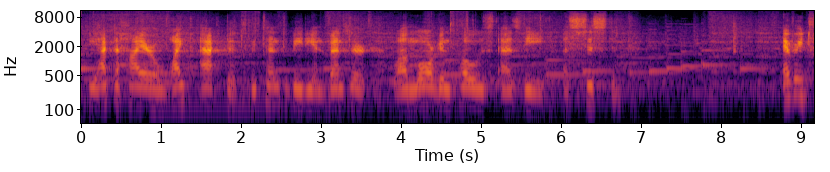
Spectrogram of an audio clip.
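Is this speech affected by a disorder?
No.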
